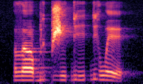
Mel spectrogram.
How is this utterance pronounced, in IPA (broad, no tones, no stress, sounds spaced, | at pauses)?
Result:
ð ʌ b i p ʒ i ɠ i ɠ i w e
